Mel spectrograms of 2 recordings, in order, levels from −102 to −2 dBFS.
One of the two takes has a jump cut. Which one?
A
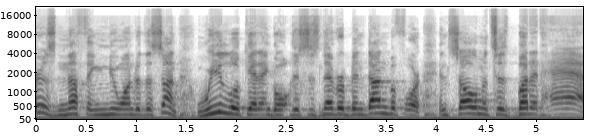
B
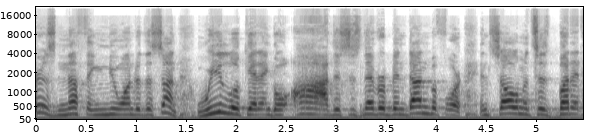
A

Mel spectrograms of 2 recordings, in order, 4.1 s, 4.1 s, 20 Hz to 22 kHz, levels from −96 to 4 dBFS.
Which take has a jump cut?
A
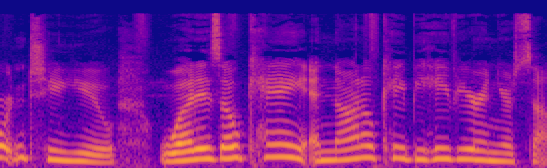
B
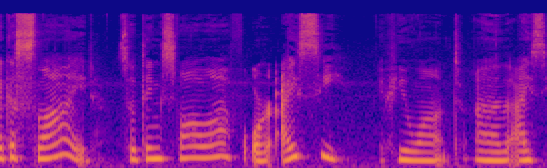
B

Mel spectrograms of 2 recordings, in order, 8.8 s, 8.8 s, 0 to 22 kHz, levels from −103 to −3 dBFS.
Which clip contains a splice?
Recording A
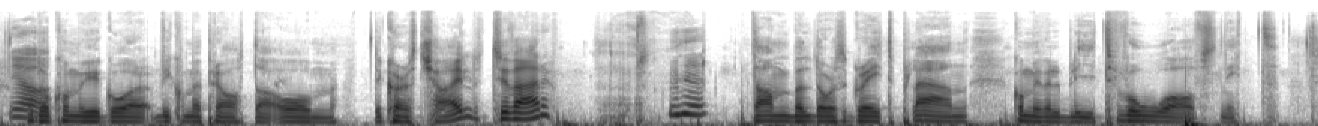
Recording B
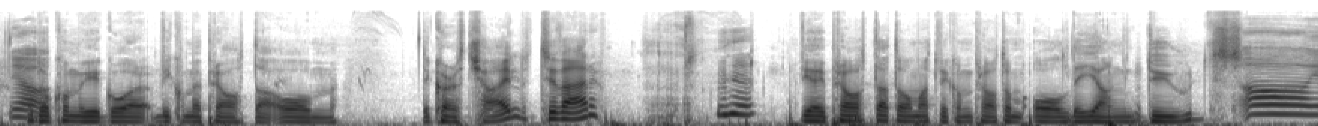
A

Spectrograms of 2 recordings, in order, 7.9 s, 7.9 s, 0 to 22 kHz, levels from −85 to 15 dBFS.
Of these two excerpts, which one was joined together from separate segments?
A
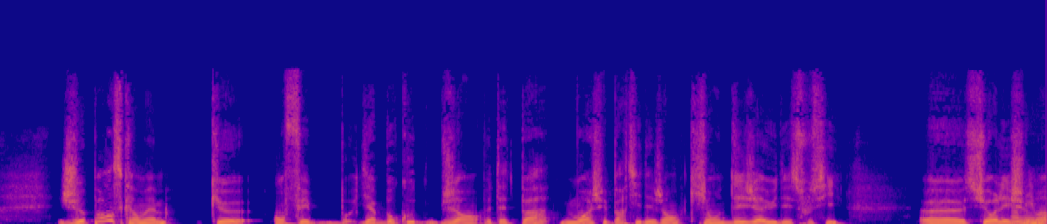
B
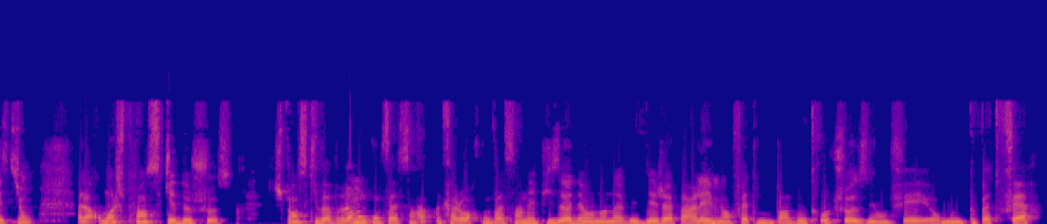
A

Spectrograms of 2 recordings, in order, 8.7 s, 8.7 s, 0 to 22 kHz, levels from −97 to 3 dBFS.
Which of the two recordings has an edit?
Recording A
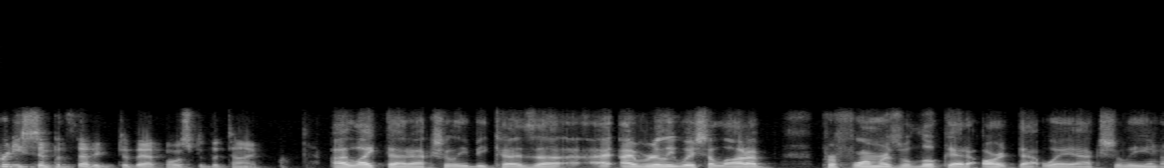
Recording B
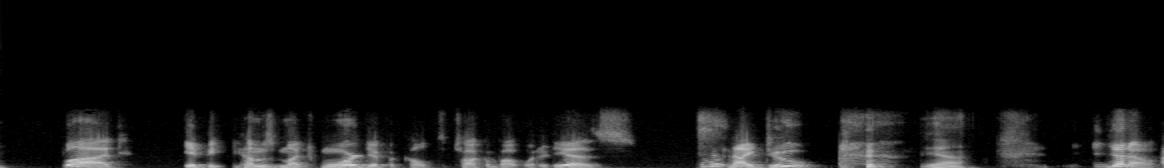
B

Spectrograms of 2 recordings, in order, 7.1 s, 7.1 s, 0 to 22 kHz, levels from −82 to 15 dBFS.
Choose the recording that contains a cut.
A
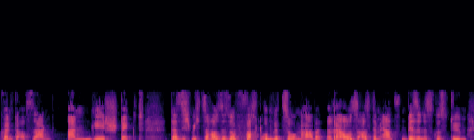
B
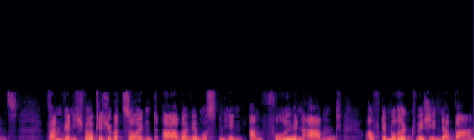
B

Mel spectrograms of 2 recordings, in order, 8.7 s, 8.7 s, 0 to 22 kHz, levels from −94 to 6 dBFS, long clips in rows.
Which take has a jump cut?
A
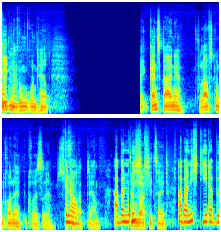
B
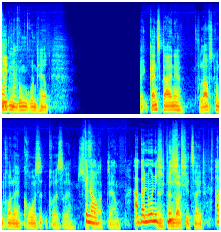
A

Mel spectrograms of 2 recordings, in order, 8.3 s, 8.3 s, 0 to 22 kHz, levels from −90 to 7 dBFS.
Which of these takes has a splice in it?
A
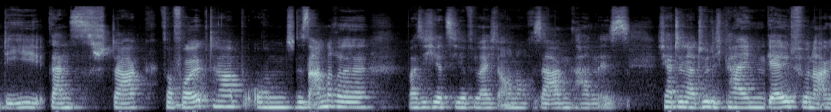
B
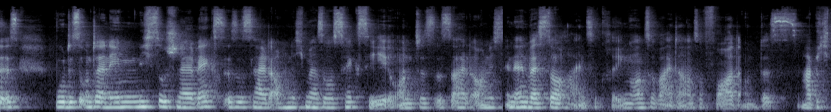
B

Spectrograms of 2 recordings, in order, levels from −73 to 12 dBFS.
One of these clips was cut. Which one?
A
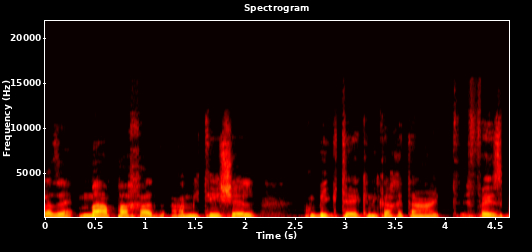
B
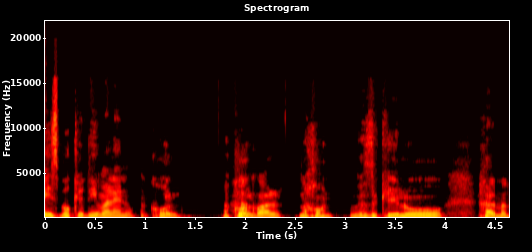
B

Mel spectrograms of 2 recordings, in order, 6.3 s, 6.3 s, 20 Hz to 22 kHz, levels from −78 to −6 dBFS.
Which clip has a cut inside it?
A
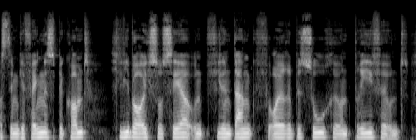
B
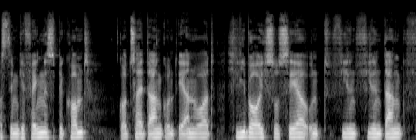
A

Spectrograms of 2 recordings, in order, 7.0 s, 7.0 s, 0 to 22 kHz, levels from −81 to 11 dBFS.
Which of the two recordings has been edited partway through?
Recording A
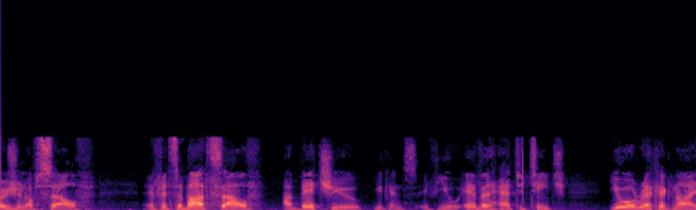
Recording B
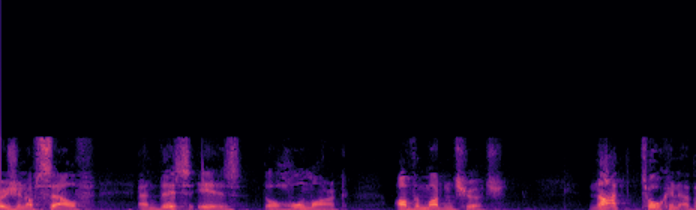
B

